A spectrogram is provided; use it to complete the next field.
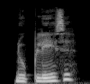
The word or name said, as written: noblesse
